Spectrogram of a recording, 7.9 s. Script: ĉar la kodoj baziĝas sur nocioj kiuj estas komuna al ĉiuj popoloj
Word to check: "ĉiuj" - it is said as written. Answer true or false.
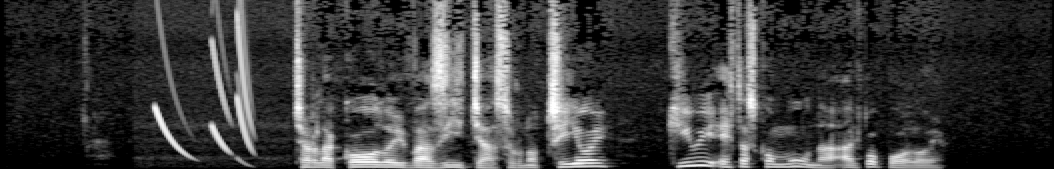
false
